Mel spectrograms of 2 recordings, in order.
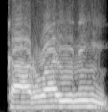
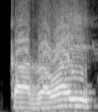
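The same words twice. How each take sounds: First: کاروائی said with one quick r; wrong version. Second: کارروائی with the r pulled long and doubled; correct doubled r. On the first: Teacher to students, contrasting the wrong form. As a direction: say کاروائی with a single r to show the mistake. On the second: Teacher to students, giving the correct form. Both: Shown as a demonstration. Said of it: "رے کو ہم کھینچ کے دو مرتبہ پڑھیں گے".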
